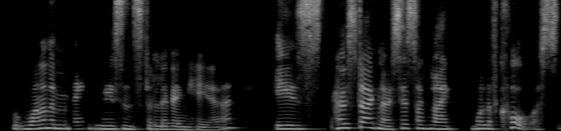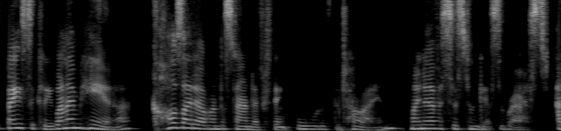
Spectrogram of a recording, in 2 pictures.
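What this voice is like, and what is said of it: English accent. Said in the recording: “I hear an English accent ... So my accent is English”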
